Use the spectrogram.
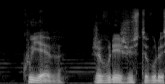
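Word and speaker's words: Kyiv: Vous pourriez dire Kiev, mais c'est ainsi que les Russes le prononcent. Les Ukrainiens disent Kouyev.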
